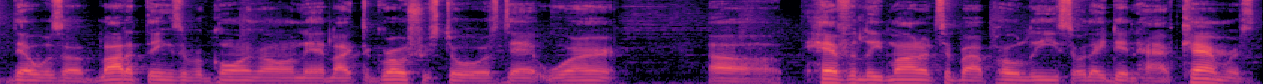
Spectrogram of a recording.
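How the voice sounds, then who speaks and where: A man's voice: on the low side, darkish tone. A man giving informal, earnest news commentary as a host, speaking emphatically and repeating words to drive his point home.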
